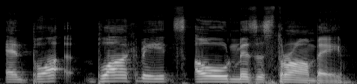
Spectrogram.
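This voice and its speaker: A man's voice: mid-range voice, expressive, slow pace, smooth. A man with a Southern US accent co-hosting a podcast, recapping a film in casual, playful chat with an effete, folksy manner. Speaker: podcast co-host.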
